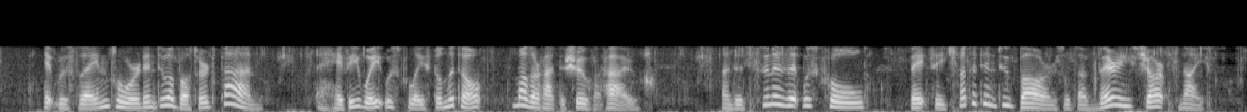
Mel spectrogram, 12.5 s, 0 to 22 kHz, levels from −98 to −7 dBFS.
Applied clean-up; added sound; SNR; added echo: neural separator model SepFormer WHAM!.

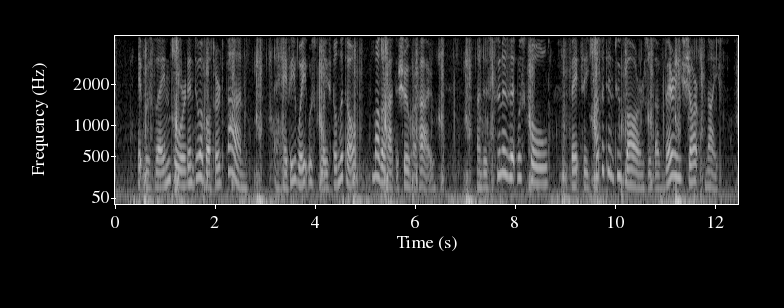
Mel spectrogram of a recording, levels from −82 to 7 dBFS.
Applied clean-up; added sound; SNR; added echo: none; Chewing, mastication; 4 dB; none.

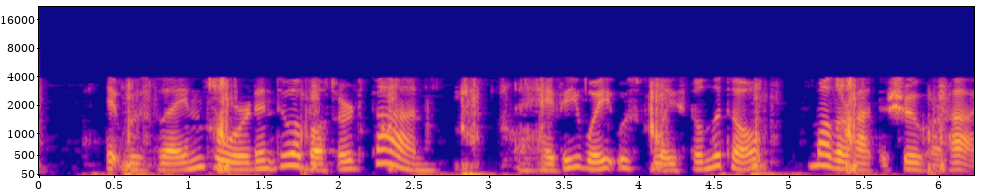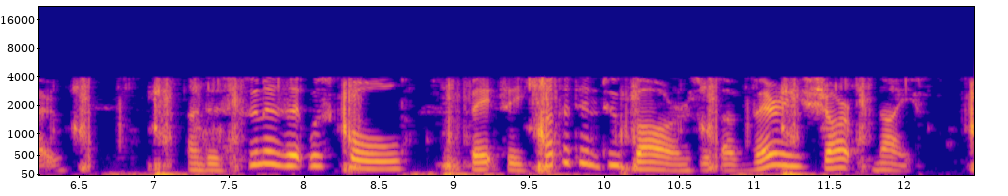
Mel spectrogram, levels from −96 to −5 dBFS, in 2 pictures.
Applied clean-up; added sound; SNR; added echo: classical method Wiener filter.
